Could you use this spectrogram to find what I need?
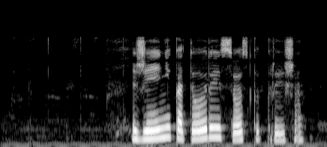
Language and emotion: Russian, neutral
